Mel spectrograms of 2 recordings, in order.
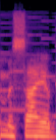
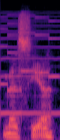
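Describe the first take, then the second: First: The name is said the familiar way. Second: The name is said the Japanese way. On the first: "I always pronounced it Messiah" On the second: "I think in Japanese it was Messia"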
